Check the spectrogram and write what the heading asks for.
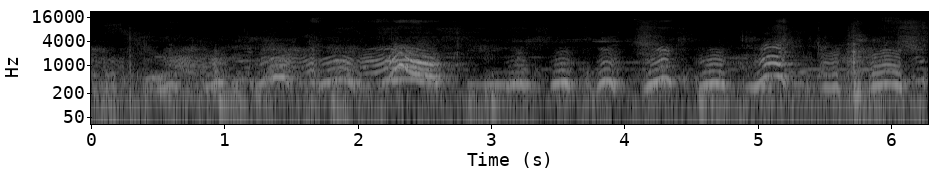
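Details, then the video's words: Samoyed pups aged three days making soft, low, repeated whimpers, short rounded squeaks about every half second, with one higher, louder wail in the middle and a steady background hum. "Samojedenwelpen 3 Tage alt"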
